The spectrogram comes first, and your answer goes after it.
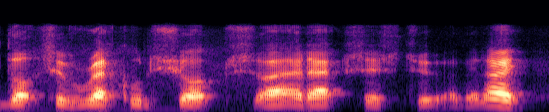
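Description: Reflecting hesitantly on his memories for an oral history interview, a sixties-aged Londoner with a London accent keeps circling back to qualify himself. His mid-range voice is gravelly and fairly bright, with lively intonation and a slightly quick pace, though the highs are cut off.

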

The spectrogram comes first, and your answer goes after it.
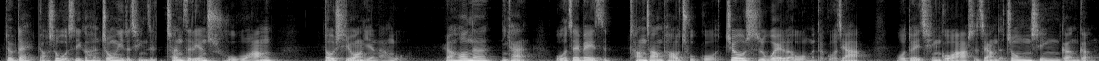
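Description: A man voicing a calm, clever male minister who argues his case in a composed, persuasive way. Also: mid-range voice, normal speed.

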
